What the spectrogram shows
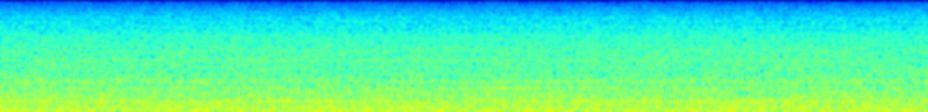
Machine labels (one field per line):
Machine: fan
